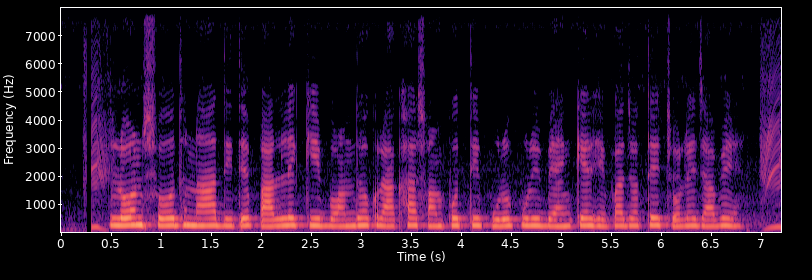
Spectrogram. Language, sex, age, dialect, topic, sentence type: Bengali, female, 25-30, Northern/Varendri, banking, question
